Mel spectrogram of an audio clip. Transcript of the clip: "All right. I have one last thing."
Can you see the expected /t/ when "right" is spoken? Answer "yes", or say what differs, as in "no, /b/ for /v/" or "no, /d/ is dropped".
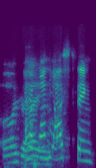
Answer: no, /t/ is dropped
